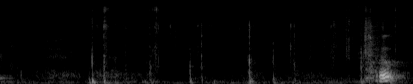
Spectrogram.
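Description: Trading cards in clear plastic sleeves being handled and shuffled: soft plastic crinkling and rustling with a handful of short light clicks.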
